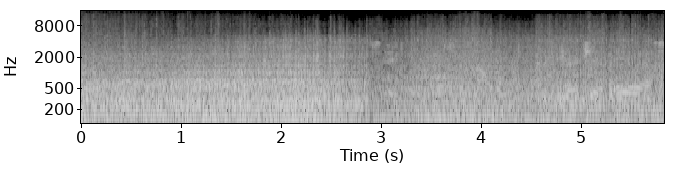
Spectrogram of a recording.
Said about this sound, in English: 2, 1, 0. Ignition. Vehicle is pushing down range.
